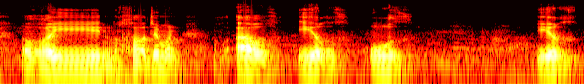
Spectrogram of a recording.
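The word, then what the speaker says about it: غين: তো আমাদের গইনের উচ্চারণটা এরকম হবে গইন খ, মানে একদম এই জায়গা থেকে একদম একদম খরখর একটা আওয়াজ গইন খ।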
